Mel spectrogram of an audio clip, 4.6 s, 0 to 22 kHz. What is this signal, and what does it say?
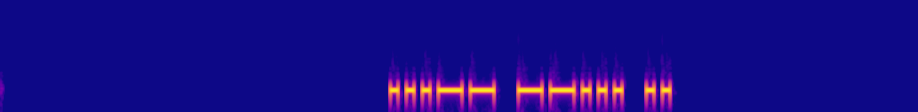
Morse code, heard as a keyed tone, about 29 wpm, 700 Hz. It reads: 37I
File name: Speed-Racing - Three Letter-Number Combinations - 25wpm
